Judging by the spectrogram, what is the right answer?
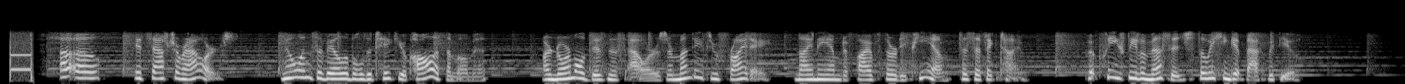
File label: Telephone After Hours Voicemail Casual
